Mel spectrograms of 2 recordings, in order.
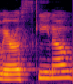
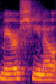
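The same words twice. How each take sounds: First: The word has an Italian pronunciation. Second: The word has an American pronunciation. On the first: "which is the Italian pronunciation" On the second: "the American way is maraschino"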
